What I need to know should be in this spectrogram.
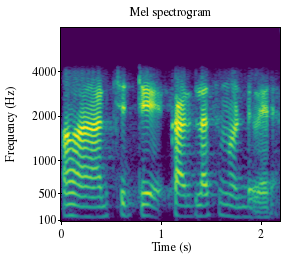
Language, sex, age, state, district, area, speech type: Malayalam, female, 18-30, Kerala, Kannur, rural, conversation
